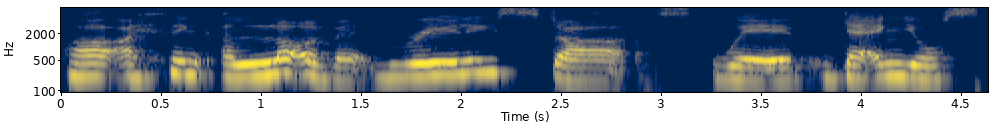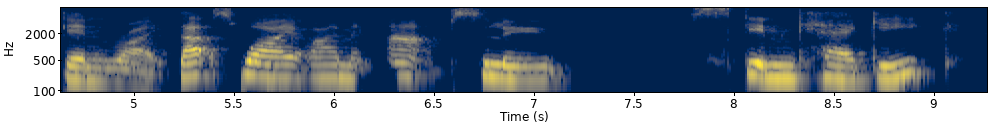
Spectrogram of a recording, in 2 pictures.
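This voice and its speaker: A woman's voice: mid-range voice, takes it slowly, dark tone. Woman, makeup artist guest, chatty, practical, casual interview. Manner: chatty, practical, many fillers.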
